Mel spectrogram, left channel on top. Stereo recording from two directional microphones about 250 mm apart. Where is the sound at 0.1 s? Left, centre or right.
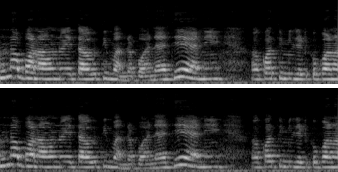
Centre.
